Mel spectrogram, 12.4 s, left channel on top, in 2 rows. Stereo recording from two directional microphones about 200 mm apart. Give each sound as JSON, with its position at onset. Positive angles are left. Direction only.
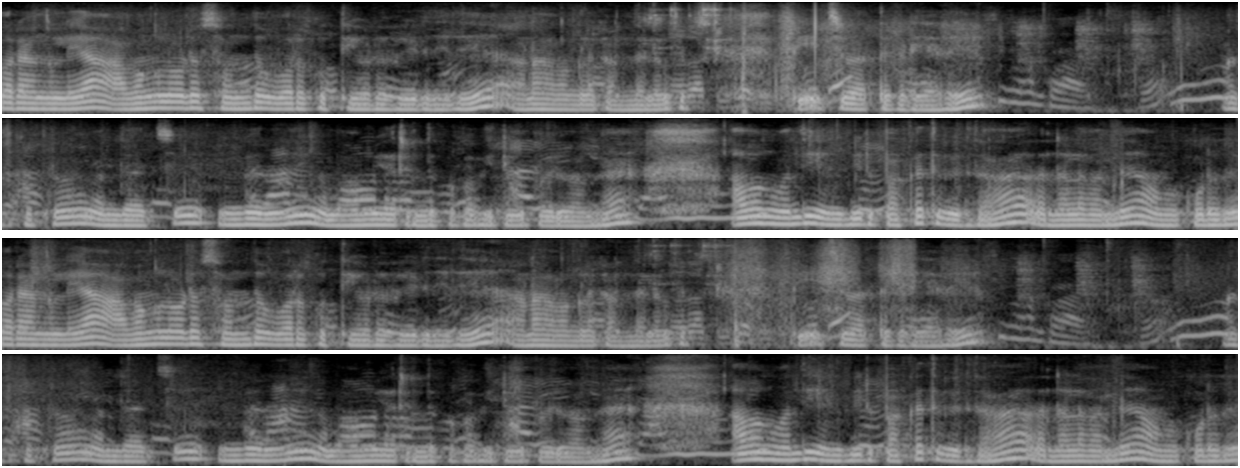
{"t": 0.0, "sound": "speech", "side_deg": 5}
{"t": 4.2, "sound": "speech", "side_deg": 5}
{"t": 6.4, "sound": "speech", "side_deg": 5}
